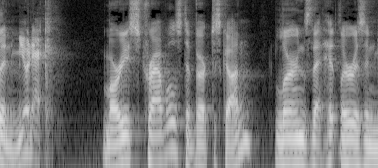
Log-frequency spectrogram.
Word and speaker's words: Berchtesgaden: He thinks that the hitman is in Berchtesgaden. Did I pronounce that right? – I think you did. – Oh my god! Berchtesgaden!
